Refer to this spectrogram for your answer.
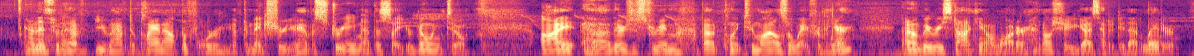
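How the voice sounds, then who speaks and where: Soft-spoken and very fast, a man talks at a fairly low pitch with a bright, sharp tone and ordinary pitch variation. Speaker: hiker vlogger. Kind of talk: outdoor vlog narration. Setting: outdoors on a hiking trail. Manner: hesitant, many fillers.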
